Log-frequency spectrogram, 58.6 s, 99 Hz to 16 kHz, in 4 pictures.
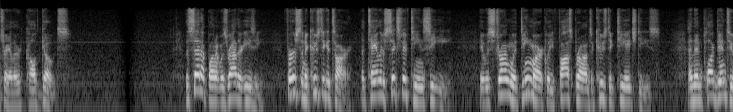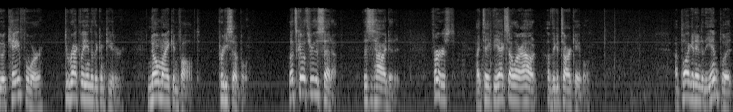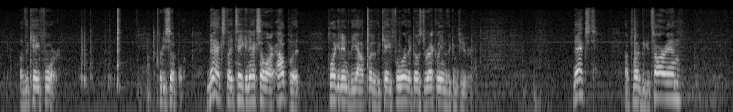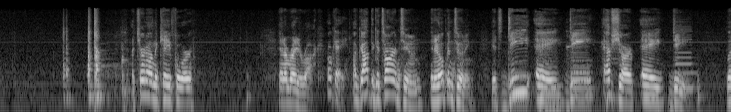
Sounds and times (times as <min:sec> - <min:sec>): Speech: 0:00.0 - 0:01.5, 0:03.7 - 0:09.0, 0:09.6 - 0:13.2, 0:13.8 - 0:19.7, 0:20.4 - 0:22.7, 0:23.3 - 0:26.5, 0:28.1 - 0:30.6, 0:32.4 - 0:38.8, 0:40.8 - 0:43.0, 0:46.6 - 0:47.9, 0:49.5 - 0:57.8.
